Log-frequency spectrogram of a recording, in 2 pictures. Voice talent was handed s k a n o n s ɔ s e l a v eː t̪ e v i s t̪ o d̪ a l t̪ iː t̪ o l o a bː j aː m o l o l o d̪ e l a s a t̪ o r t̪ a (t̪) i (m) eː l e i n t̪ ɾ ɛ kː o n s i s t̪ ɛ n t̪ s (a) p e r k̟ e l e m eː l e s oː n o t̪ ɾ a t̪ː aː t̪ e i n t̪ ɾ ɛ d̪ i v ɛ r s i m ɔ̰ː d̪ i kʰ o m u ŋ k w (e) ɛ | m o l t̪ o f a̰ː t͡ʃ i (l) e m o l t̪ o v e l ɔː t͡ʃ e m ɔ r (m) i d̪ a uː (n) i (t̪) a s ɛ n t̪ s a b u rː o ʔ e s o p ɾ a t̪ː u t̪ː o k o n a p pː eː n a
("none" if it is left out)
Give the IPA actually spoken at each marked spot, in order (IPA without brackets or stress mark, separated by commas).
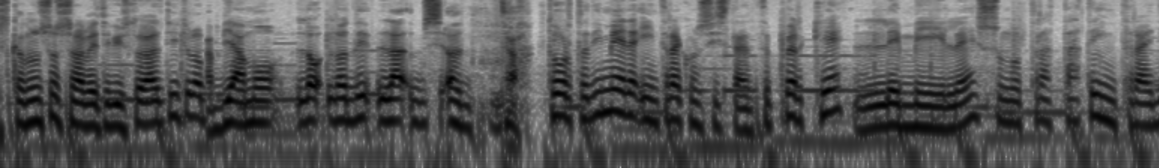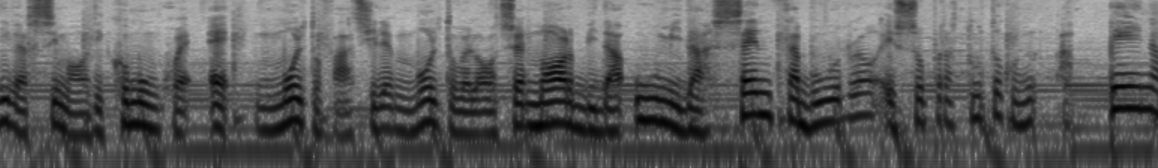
d̪, m, e, e, l, b, m, d̪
